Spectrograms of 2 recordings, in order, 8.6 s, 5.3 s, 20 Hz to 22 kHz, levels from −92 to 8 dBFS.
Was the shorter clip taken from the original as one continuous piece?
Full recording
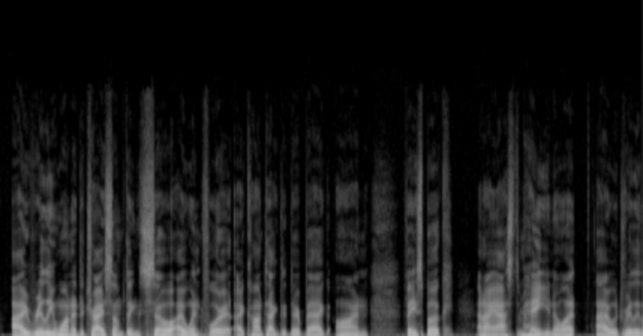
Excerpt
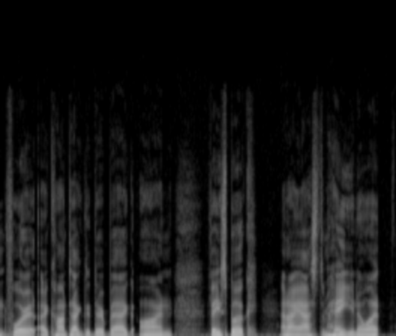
yes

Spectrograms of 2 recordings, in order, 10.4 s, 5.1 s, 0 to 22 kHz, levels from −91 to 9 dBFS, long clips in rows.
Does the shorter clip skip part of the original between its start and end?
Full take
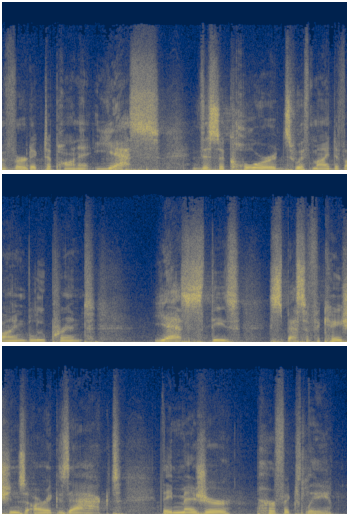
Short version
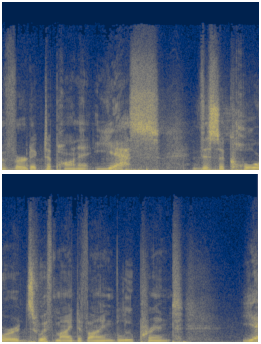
no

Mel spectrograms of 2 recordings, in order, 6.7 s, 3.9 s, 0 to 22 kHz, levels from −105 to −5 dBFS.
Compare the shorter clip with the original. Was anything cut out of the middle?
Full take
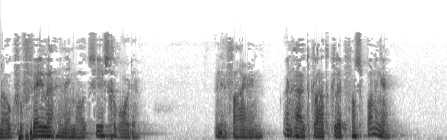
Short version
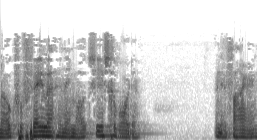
no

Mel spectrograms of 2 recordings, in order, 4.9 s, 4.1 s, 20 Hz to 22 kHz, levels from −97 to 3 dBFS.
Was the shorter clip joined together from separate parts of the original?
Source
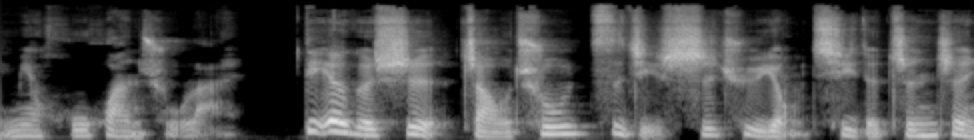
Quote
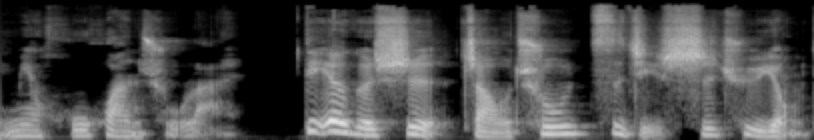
no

